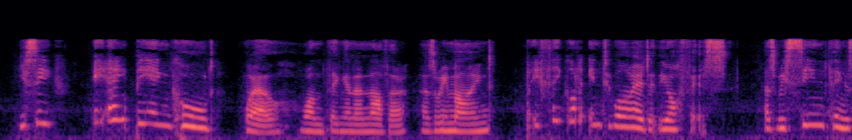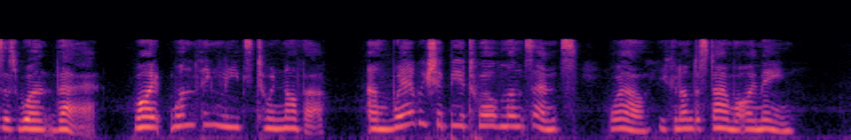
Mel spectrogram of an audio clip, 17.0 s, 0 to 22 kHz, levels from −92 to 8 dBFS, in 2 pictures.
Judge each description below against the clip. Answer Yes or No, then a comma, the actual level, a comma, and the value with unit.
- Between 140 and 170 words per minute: No, average, 185 wpm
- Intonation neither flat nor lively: No, wide, 5.8 semitones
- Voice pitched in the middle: No, high, 245 Hz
